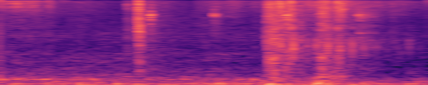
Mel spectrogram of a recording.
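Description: Car cabin noise while driving: a steady low road-and-engine rumble, with a louder low surge about one and a half seconds in.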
